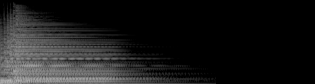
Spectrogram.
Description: F# Minor Major 13th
